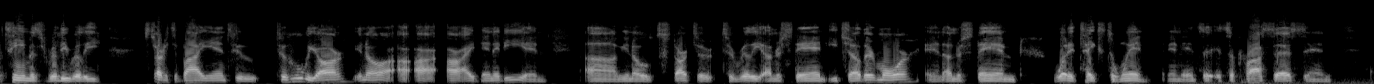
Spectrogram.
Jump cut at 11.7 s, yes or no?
yes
